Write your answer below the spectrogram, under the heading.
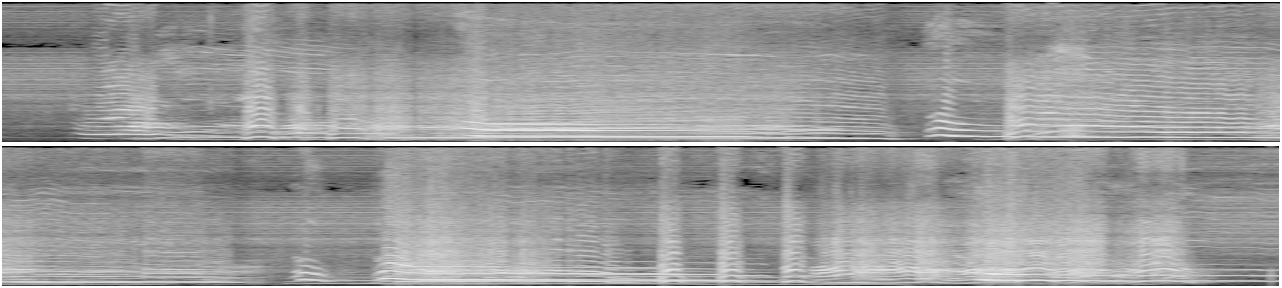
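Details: A large Cardigan Welsh Corgi, confused while watching a video of another dog, howls in long, wavering phrases that slide up and down.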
